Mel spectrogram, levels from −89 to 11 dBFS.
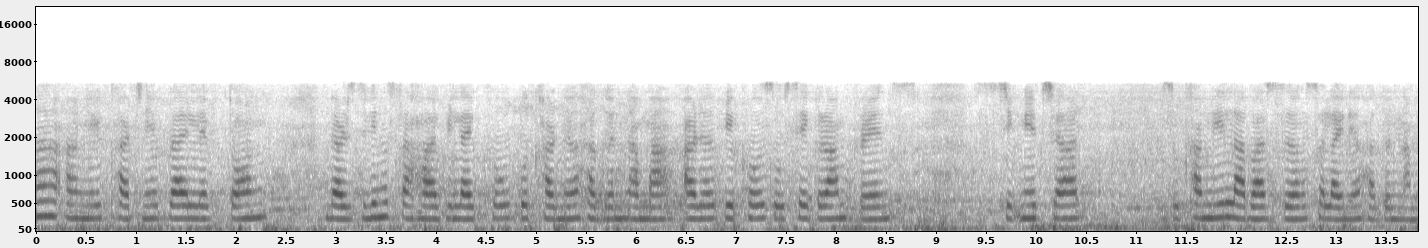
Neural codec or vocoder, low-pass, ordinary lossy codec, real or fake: codec, 24 kHz, 6 kbps, HILCodec; 5.4 kHz; AAC, 32 kbps; fake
